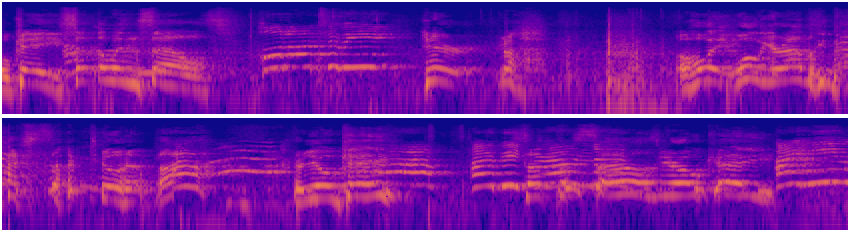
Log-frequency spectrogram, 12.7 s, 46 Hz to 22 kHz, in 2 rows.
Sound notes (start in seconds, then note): 4.5 pillow flops; 7.7 screams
